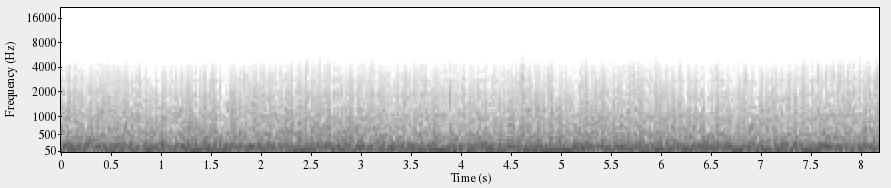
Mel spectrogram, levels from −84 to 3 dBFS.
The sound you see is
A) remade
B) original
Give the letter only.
A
